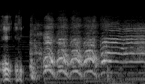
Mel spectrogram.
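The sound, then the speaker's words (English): A person imitates a goat's bleat: a wavering, quavering nasal cry with a trembling pulse, running for over a second and ending in a steadier held tone. “The goat sounds always get them.”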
